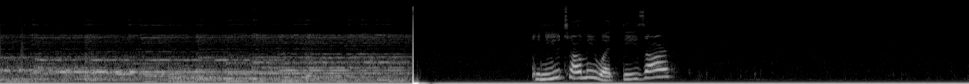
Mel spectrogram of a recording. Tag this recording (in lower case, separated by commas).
speech, music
